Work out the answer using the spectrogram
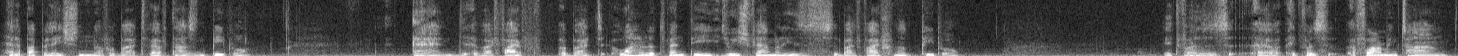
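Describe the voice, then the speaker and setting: A man in his sixties from Hungary, giving oral history testimony in a halting way, often restarting and repeating words. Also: fairly low pitch, level tone, darkish tone, a little hiss or hum. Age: 60s. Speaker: interviewee.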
